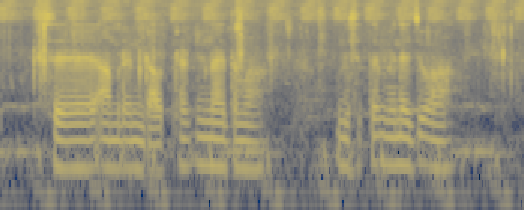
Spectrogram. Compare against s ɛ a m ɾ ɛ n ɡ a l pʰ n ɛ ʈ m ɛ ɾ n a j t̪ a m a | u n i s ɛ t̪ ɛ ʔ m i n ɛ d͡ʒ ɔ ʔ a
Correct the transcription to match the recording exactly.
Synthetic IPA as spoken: s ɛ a m ɾ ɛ n ɡ a l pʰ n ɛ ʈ m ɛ n a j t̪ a m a | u n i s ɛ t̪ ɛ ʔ m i n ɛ d͡ʒ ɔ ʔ a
